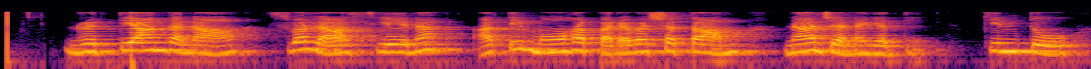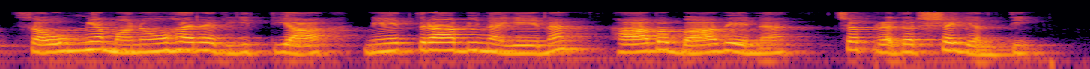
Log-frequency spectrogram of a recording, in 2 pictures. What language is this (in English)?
Sanskrit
